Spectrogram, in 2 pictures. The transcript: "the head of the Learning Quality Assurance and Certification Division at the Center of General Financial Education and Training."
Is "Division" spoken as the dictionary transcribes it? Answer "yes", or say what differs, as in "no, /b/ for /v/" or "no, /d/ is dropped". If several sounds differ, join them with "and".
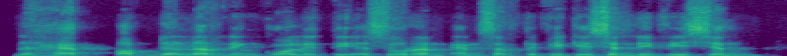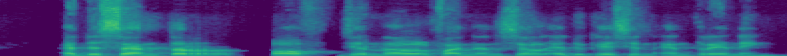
no, /s/ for /ʒ/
